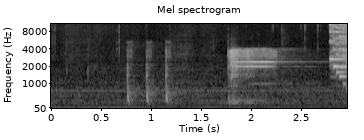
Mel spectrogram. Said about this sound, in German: Ähm, meine Zeit hat angefangen mit dem ICQ-Ton. Das war sozusagen das Erste, was ich hier immer, ähm, ja, woran ich mich immer erinnern konnte an diesen kleinen ICQ-Ton.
